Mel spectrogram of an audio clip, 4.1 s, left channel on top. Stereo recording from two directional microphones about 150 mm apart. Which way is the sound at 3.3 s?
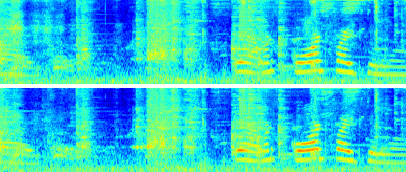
10° right (ahead or behind).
